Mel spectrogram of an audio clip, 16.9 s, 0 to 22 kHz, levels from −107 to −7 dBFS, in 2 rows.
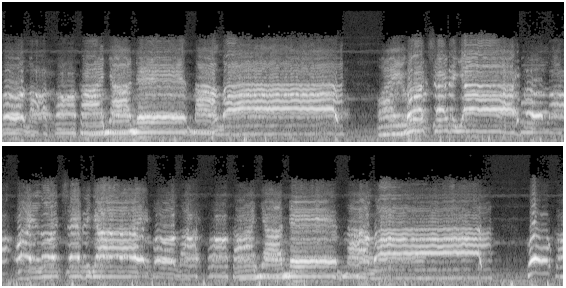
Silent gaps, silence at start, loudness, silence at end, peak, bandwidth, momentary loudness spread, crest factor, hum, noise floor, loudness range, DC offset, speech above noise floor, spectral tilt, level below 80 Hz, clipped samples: none; 0 s; -22 LUFS; 0 s; -8 dBFS; 8.8 kHz; 7 LU; 14 dB; none; -44 dBFS; 2 LU; under 0.1%; 24 dB; -5 dB/octave; -44 dBFS; under 0.1%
